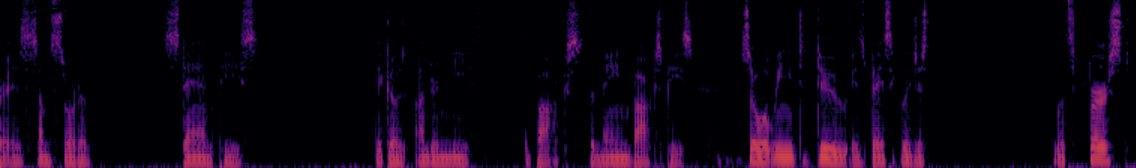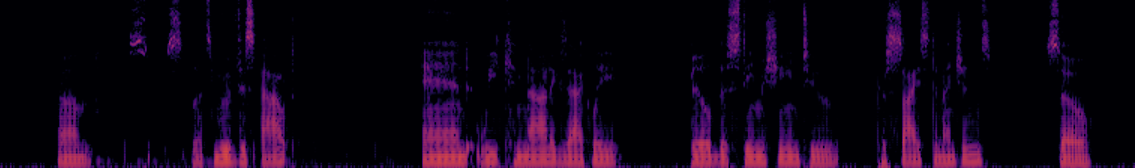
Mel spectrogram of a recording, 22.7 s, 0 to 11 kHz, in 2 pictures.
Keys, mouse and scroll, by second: 6.1 g, 7.2 a, 7.8 g, 12.4 Tab, 12.7-14.3 typing, 17.0 g, 19.2 a.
